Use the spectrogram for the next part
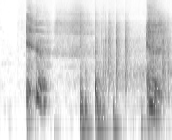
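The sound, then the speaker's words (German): A series of harsh coughs, starting with a strong bout, then several shorter hacking coughs in a quick uneven rhythm, ending with another loud burst. No talking. “Nicht wundern wegen dem Husten, der ist ab und zu.”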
